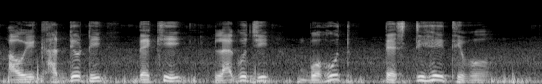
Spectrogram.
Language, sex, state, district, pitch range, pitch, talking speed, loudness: Odia, male, Odisha, Khordha, 110-170 Hz, 145 Hz, 90 wpm, -14 LUFS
